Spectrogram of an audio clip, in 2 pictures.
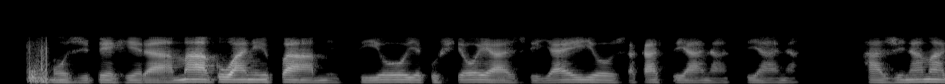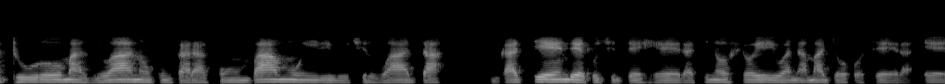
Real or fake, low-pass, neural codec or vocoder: fake; 3.6 kHz; codec, 16 kHz in and 24 kHz out, 1 kbps, XY-Tokenizer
